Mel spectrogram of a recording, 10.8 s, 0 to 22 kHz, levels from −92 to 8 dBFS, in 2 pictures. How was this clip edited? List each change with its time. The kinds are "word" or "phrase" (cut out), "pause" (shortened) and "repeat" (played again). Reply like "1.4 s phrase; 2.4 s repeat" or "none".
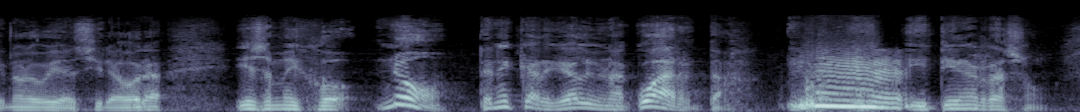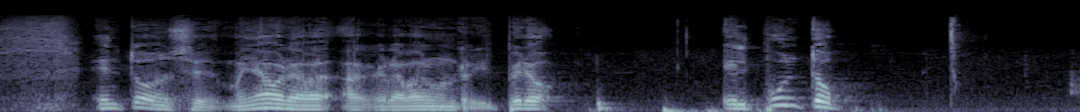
2.3 s pause; 3.8 s pause; 5.8 s pause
